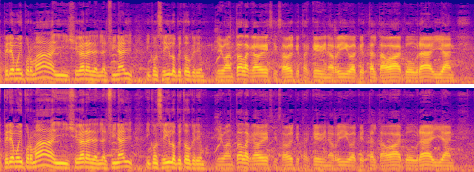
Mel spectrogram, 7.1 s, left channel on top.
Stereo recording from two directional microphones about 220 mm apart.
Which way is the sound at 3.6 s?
15° left (ahead or behind).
